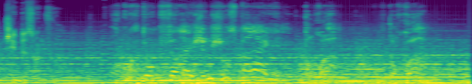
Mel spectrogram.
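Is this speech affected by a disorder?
No.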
